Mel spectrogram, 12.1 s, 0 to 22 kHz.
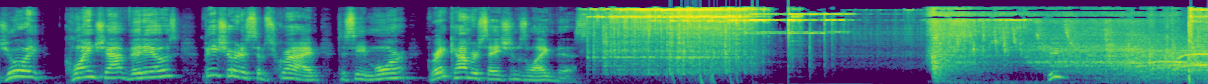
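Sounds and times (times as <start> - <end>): coins pouring and clinking: 5.8 - 10.5.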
